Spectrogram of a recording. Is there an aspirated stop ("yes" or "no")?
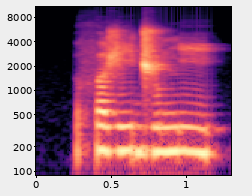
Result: no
